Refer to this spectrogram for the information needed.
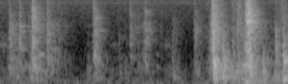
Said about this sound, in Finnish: Avatkaa ovi.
